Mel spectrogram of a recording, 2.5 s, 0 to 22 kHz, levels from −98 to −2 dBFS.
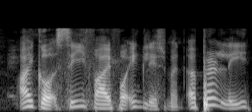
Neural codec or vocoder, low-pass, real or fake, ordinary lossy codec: none; none; real; none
